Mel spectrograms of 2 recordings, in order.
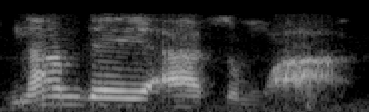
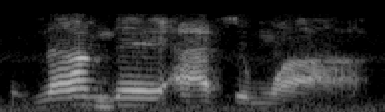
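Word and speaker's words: Nnamdi Asomugha: You're butchering that dude's name. It's Namde Asomugha, okay? I just can't hear you butcher that guy's name. Any longer. Namde Asomugha. – Namde Asomugha.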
